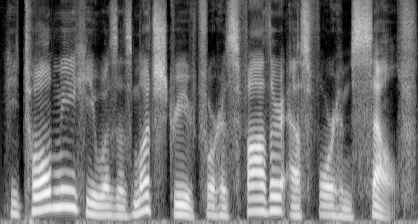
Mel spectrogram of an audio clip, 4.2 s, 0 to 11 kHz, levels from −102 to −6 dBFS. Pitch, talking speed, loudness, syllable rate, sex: 160 Hz, 200 wpm, -17 LUFS, 4.2 syllables/s, male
